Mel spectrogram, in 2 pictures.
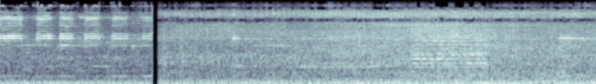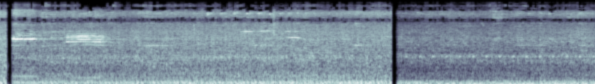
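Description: Steady low rumble of jammed road traffic, with idling engines close by and a few brief tonal bursts like horns over the continuous din.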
